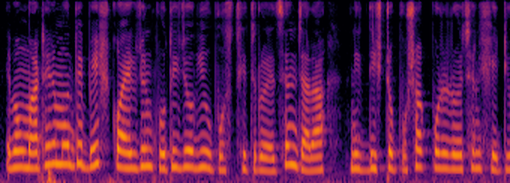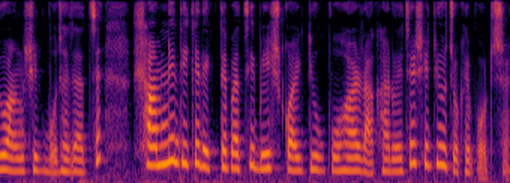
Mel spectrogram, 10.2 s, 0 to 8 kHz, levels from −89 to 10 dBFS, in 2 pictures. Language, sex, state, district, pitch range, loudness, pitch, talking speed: Bengali, female, West Bengal, Dakshin Dinajpur, 220-285 Hz, -22 LUFS, 250 Hz, 160 wpm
